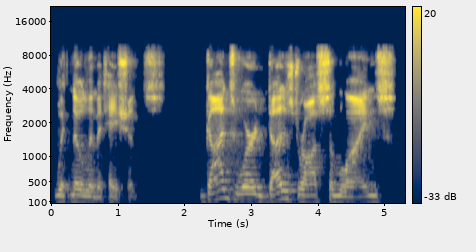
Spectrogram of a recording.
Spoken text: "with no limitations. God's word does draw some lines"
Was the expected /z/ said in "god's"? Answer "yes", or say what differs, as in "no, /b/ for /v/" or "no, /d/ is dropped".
yes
